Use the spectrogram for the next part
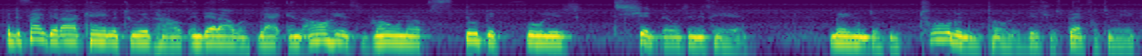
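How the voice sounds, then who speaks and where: A man's voice: medium pitch, moderate pace, husky. A man telling a story to camera in a blunt, heated way, cursing freely as he goes. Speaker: vlogger. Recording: dull lo-fi recording.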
